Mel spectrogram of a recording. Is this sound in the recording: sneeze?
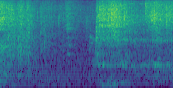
no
